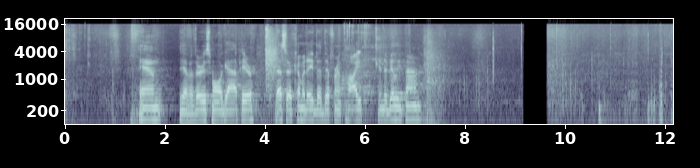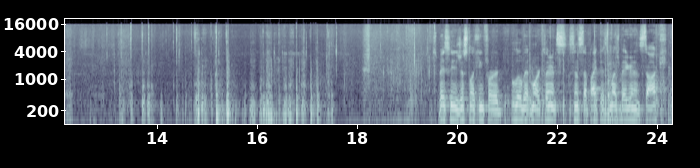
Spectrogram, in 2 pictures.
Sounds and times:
Speech: 1.5s - 7.2s, 19.6s - 24.3s.

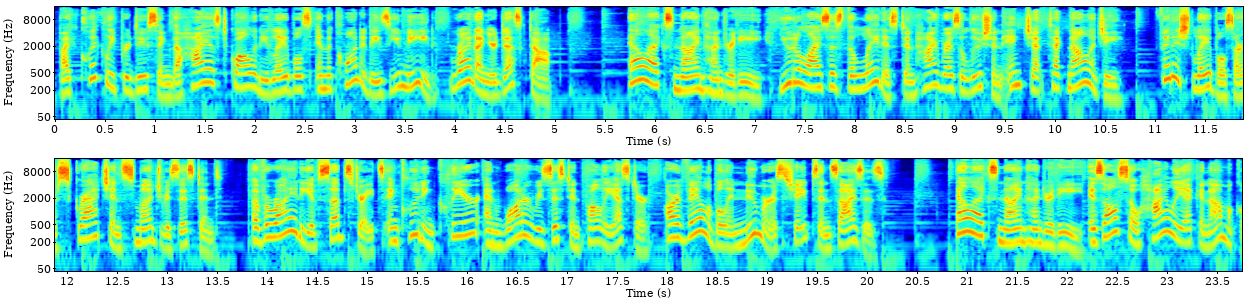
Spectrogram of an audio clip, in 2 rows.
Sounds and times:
Speech: 0.0s - 5.0s, 5.8s - 20.2s, 20.9s - 23.7s
Music: 0.0s - 23.7s.

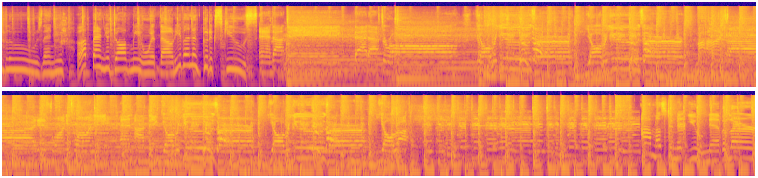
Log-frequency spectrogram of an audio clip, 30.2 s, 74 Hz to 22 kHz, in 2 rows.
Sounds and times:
Exciting music: 5.7s - 27.9s.

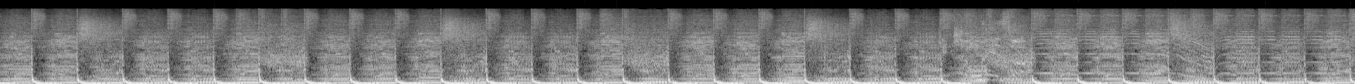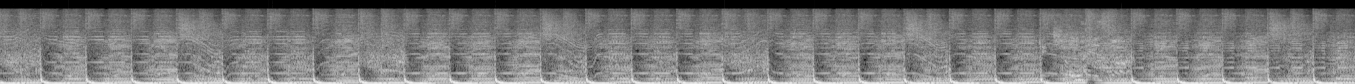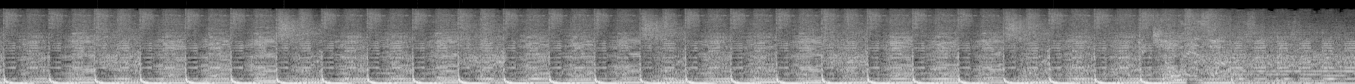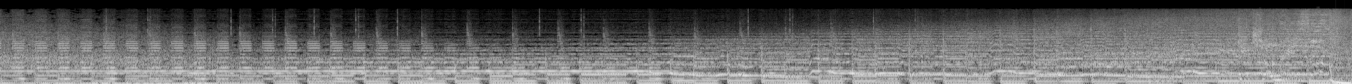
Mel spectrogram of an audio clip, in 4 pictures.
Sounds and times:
Electronic dance music: 0.0s - 54.1s.

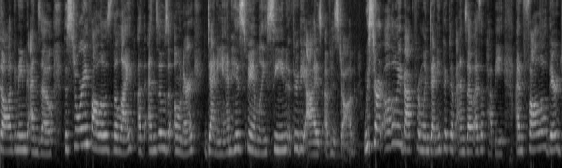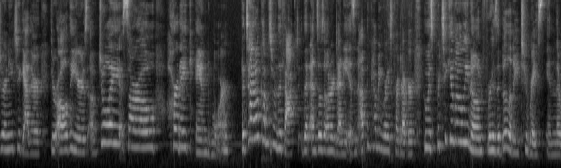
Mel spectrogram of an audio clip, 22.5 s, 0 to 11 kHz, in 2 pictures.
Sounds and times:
Speech: 0.0s - 22.4s.

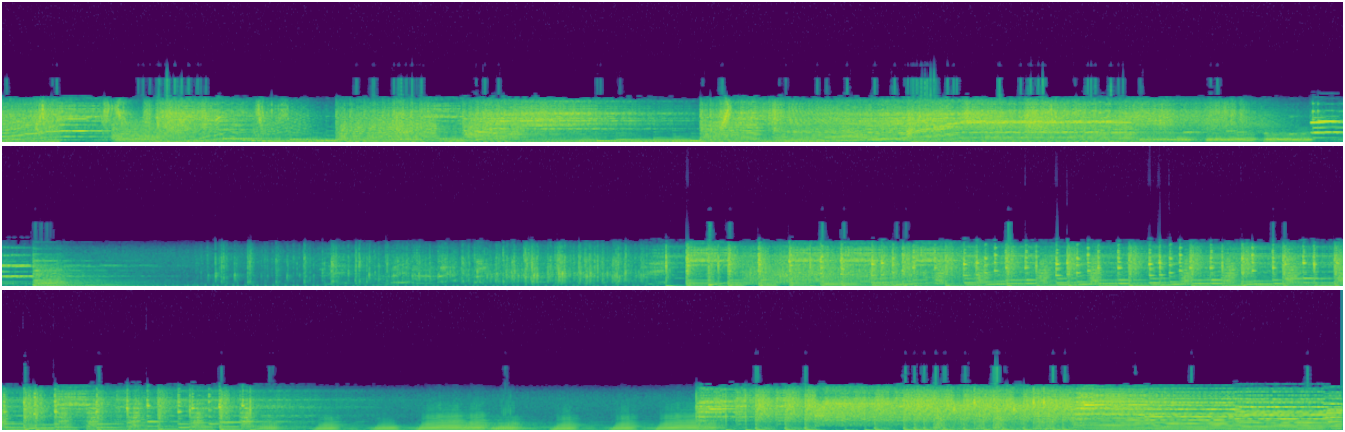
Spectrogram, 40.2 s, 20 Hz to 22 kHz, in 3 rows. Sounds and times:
Trombone: 1.2s - 6.2s, 7.0s - 13.2s, 20.7s - 34.4s.

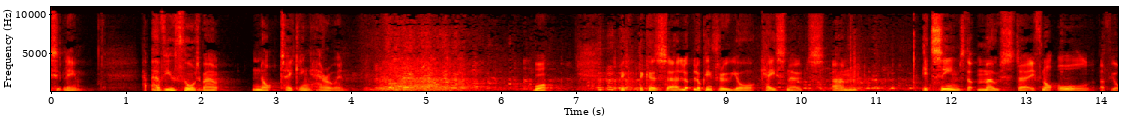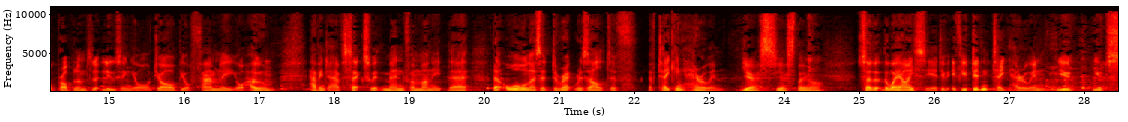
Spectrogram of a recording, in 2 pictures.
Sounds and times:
Speech: 0.0s - 0.5s, 1.2s - 4.0s, 6.4s - 6.8s, 7.6s - 10.8s, 11.5s - 28.4s.

